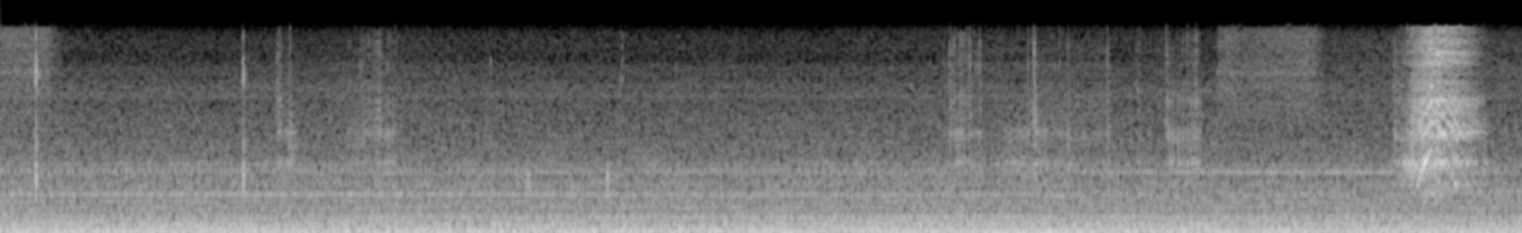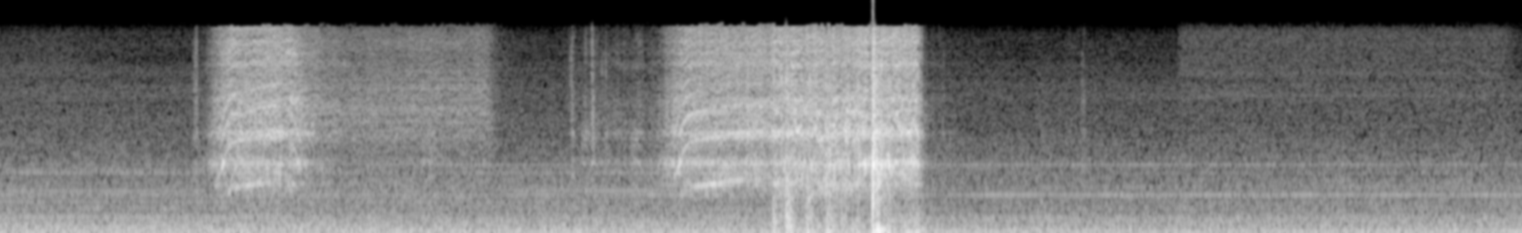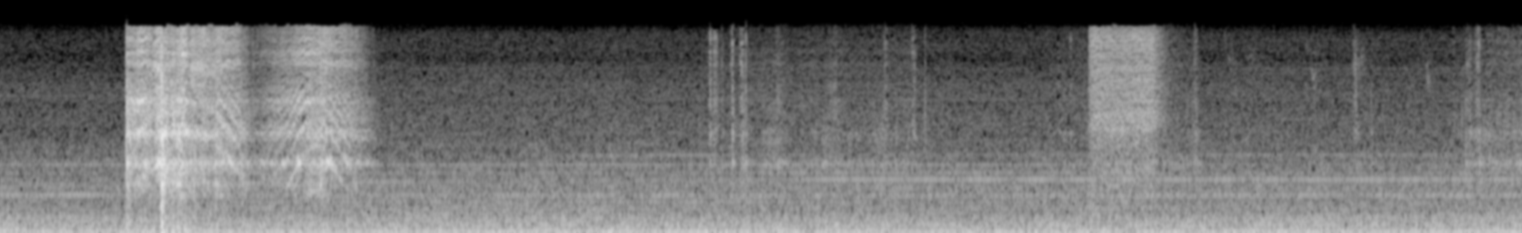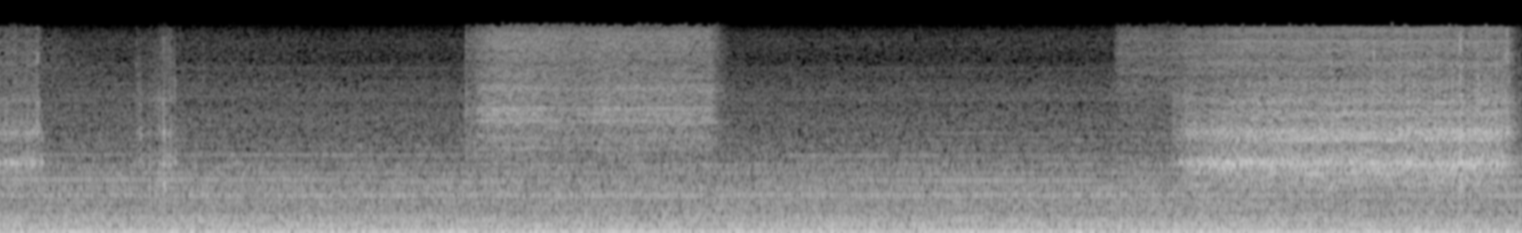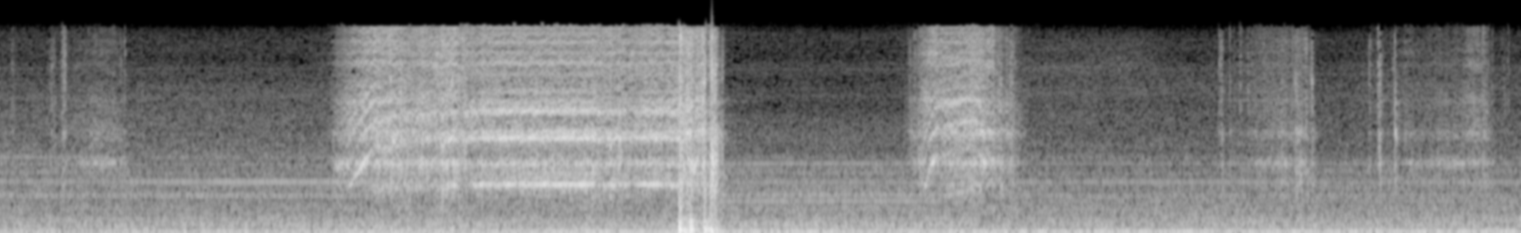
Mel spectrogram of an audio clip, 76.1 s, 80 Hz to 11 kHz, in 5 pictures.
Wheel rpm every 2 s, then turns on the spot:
0, 0, 0, 0, 0, 10, 10, 20, 60, 50, 20, 190, 60, 0, 0, 40, 100, 0, 0, 10, 0, 0, 10, 0, 0, 0, 0, 0, 10, 50, 20, 0, 160, 180, 10, 50, 10, 10.
none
